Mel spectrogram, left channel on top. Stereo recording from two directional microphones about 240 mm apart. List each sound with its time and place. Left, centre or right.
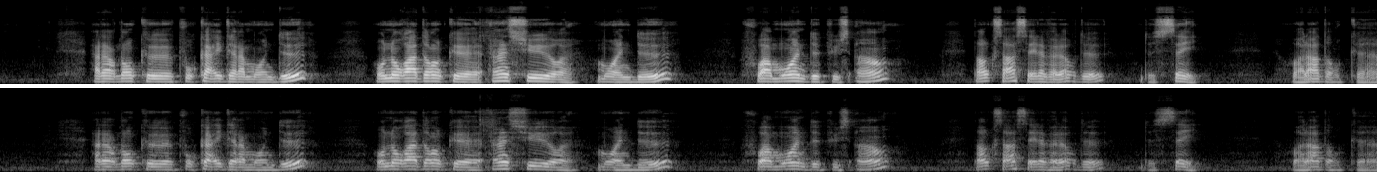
0.6 s speech: left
